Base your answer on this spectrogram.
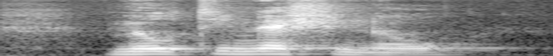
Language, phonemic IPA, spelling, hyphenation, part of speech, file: Dutch, /ˌmʏl.tiˈnɛ.ʃə.nəl/, multinational, mul‧ti‧na‧ti‧o‧nal, noun, Nl-multinational.ogg
- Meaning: a multinational company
